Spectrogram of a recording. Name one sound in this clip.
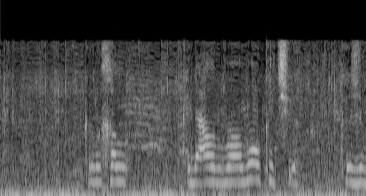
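A young boy speaks calmly and close to a microphone.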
